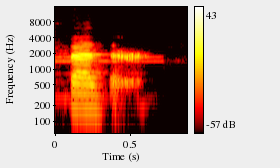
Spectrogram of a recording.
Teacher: it's saying the sound eh, a short E sound, feather, like bread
